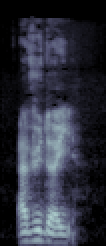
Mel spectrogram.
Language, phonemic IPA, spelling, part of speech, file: French, /a vy d‿œj/, à vue d'œil, adverb, LL-Q150 (fra)-à vue d'œil.wav
- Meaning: right before one's eyes, visibly, noticeably, before one's very eyes, by the minute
